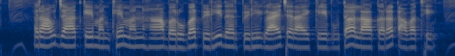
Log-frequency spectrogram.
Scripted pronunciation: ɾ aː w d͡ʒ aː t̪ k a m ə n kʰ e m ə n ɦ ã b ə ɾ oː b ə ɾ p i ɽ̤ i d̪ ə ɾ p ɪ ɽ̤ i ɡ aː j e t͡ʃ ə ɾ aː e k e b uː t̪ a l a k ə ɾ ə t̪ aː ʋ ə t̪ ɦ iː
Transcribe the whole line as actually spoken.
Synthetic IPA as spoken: ɾ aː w d͡ʒ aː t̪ k e m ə n kʰ e m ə n ɦ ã b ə ɾ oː b ə ɾ p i ɽ̤ i d̪ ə ɾ p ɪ ɽ̤ i ɡ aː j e t͡ʃ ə ɾ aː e k e b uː t̪ a l a k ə ɾ ə t̪ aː ʋ ə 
